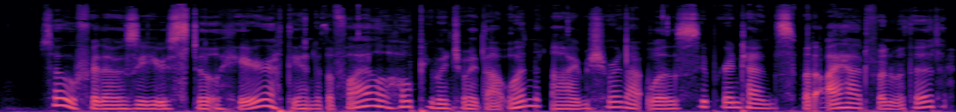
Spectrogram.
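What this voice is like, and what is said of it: Slightly husky voice. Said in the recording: “I was really sick for a bit ... Maybe my voice sounds more husky, I'm not really sure.”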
